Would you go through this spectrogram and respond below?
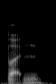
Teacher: That T in the middle often becomes a glottal stop. Button. That's that little catch in the back of your throat, like you're saying, uh-oh.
